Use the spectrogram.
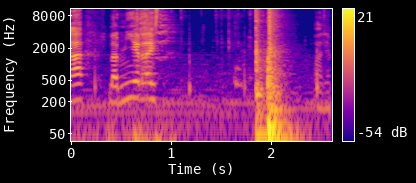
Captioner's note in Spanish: gemido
